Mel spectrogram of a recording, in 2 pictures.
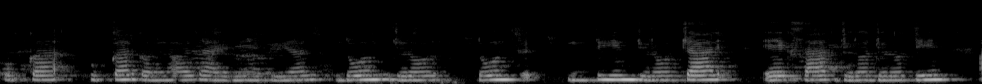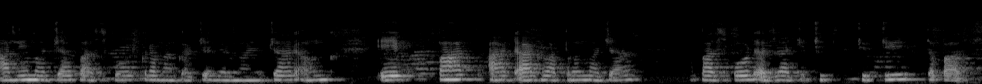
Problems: none marked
